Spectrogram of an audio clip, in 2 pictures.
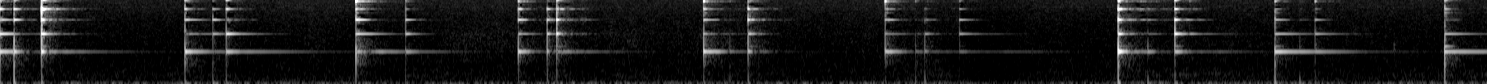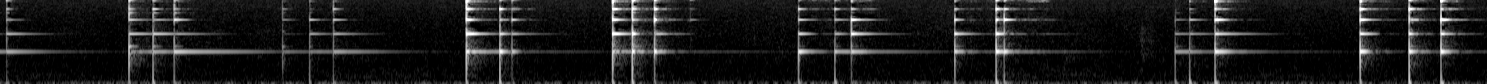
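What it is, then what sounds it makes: Stemmed glass goblet. An empty, clear glass goblet with a short stem is tapped repeatedly with long nails. Each tap gives a sharp, bright clink with a short ringing tone and high shimmering overtones, over a faint low background hiss.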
